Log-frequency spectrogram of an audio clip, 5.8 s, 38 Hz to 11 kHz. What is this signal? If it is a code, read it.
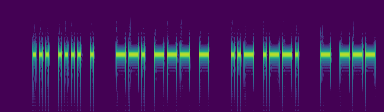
Morse code, heard as a keyed tone, about 25 wpm, 700 Hz. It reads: SHE GOT UP TO
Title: Sentences from Top 1600 Words 25wpm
